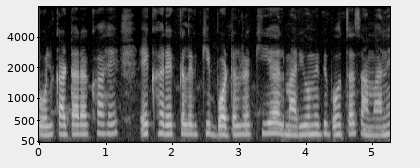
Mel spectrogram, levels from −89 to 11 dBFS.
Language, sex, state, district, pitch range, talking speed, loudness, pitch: Hindi, female, Bihar, West Champaran, 195-215 Hz, 205 wpm, -20 LUFS, 205 Hz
